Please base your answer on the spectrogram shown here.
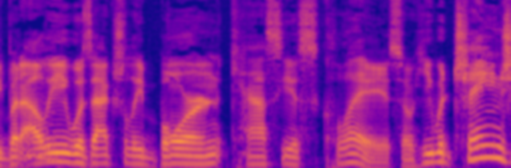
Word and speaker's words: Cassius: his given name was Cassius Clay. We say Cassius, where I'm from. Cassius Clay. But, you know, there are different pronunciations, yeah.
